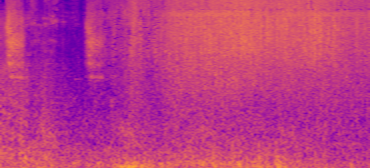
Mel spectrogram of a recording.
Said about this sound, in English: The ship bobs violently, and I fall backwards onto the floor of my cabin. We're sailing into a storm. I'll be needed on deck.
